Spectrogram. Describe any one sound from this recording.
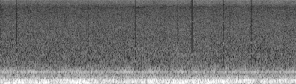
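Footsteps walk across a floor indoors.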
